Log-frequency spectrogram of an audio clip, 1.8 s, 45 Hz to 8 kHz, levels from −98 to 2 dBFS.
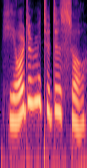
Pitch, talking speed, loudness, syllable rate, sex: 250 Hz, 205 wpm, -15 LUFS, 4.9 syllables/s, female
